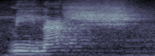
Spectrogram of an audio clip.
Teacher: shinnya ini harus tafashi, harus ngowosh, nafasnya banyak. Minash, jangan seperti sin kecil ya, kurang banyak nafasnya. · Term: sin besar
